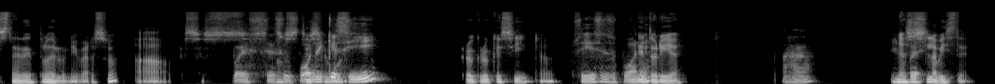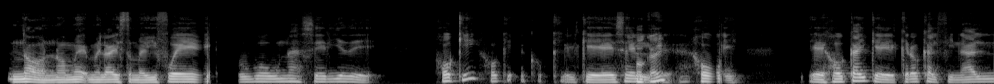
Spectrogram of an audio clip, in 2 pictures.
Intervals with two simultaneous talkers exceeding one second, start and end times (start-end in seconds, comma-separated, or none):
2.3-3.5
